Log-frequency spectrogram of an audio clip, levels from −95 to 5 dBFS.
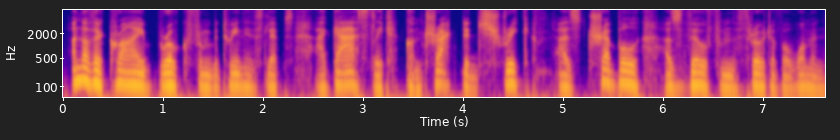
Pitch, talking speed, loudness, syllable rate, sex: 100 Hz, 165 wpm, -20 LUFS, 4.6 syllables/s, male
